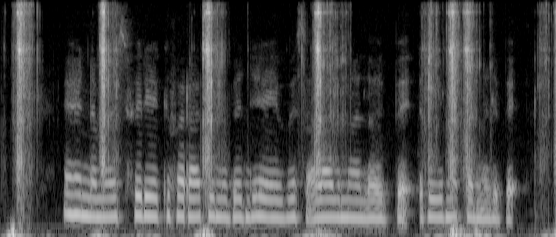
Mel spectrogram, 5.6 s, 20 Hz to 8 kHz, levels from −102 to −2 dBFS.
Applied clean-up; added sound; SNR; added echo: none; Rattle; -2 dB; none.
